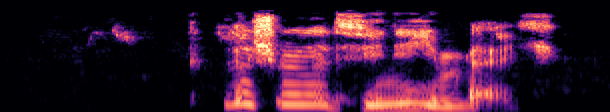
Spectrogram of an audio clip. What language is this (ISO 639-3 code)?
kab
